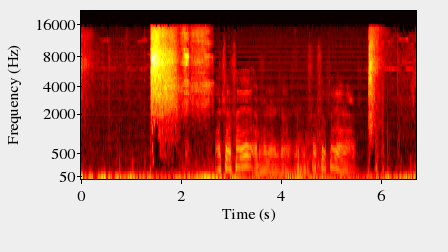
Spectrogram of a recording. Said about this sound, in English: press these two little red triggers here that hopefully I'm showing you on the video, and you'll see these inflatable straps on the back inflate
